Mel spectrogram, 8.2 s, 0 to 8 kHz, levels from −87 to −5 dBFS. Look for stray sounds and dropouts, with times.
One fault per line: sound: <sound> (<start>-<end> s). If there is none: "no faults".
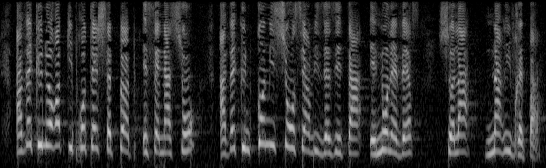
no faults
